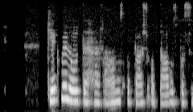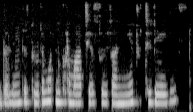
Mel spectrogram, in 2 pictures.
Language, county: Lithuanian, Vilnius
